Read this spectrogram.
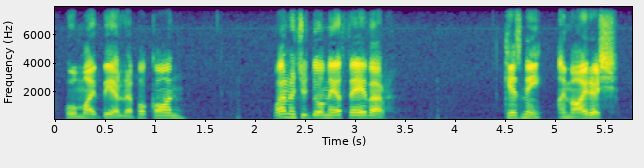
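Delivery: put-on chirpy stage-Irish leprechaun accent; hammed-up Irish leprechaun host; O'Lucky's Irish brogue. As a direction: play a cheeky Irish leprechaun with a thick brogue.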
